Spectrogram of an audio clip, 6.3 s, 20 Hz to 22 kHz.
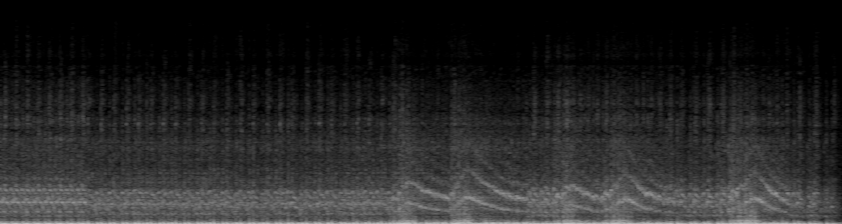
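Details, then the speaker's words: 2013+ Triumph Daytona 675 first start after new spark plugs, air filter, oil service and a homemade de-cat header; fuel pump cycles, then steady deep idle with crisp clean throttle blips; runs healthy. "yeah the uh fuel pump always Cycles at the beginning"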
